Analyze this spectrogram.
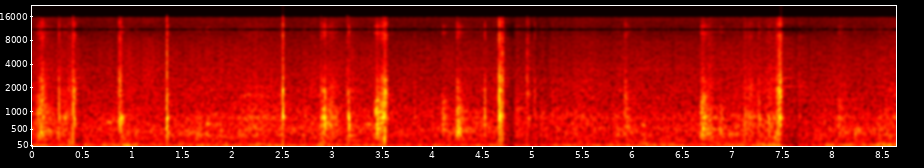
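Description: A dozen or so sharp clicks and knocks at uneven intervals.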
